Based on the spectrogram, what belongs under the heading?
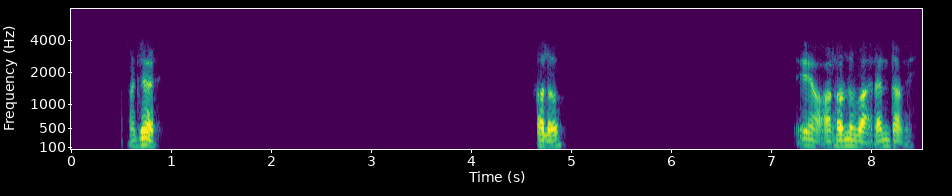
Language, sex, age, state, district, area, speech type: Nepali, male, 18-30, West Bengal, Kalimpong, rural, conversation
